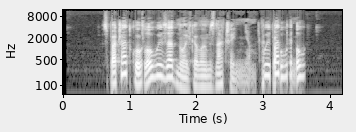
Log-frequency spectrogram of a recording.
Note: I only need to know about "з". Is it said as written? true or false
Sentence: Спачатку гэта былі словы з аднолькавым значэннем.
true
